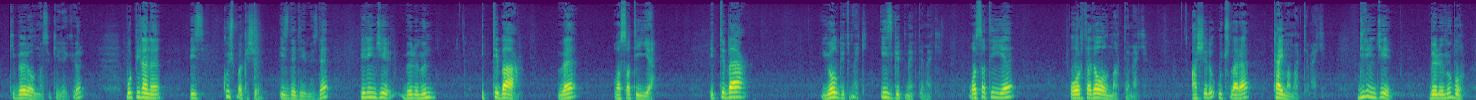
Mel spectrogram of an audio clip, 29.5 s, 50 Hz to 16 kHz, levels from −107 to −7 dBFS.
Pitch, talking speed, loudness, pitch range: 145 Hz, 65 wpm, -23 LUFS, 130-165 Hz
